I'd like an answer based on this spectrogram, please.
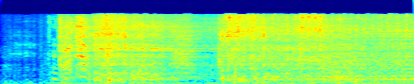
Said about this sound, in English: going to start the car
